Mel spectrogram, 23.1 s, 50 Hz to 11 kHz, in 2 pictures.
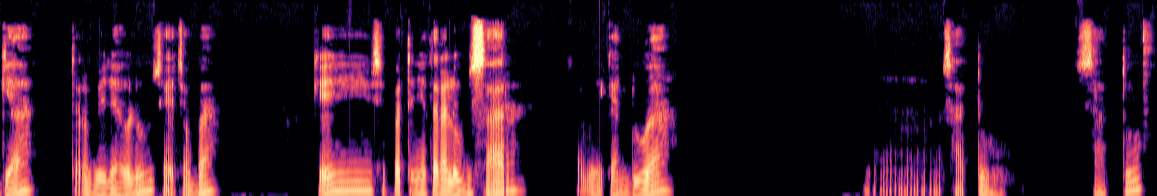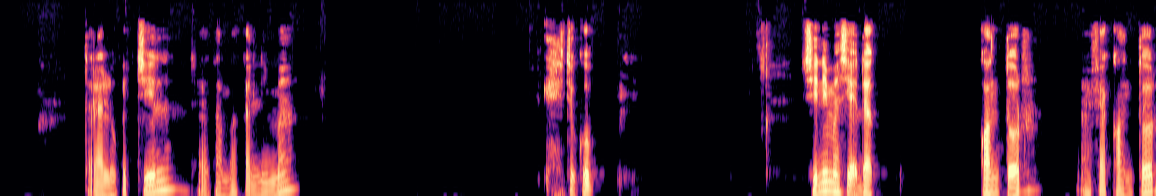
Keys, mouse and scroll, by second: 1.6 click, 4.9 click, 9.8 click, 13.6 click, 21.3 scroll up 1, 22.6 scroll down 1.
